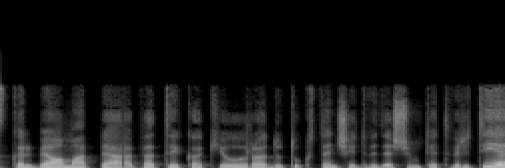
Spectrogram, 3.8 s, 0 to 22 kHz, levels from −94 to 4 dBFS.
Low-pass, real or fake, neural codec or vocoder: 10.8 kHz; fake; codec, 24 kHz, 0.9 kbps, WavTokenizer, large speech release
